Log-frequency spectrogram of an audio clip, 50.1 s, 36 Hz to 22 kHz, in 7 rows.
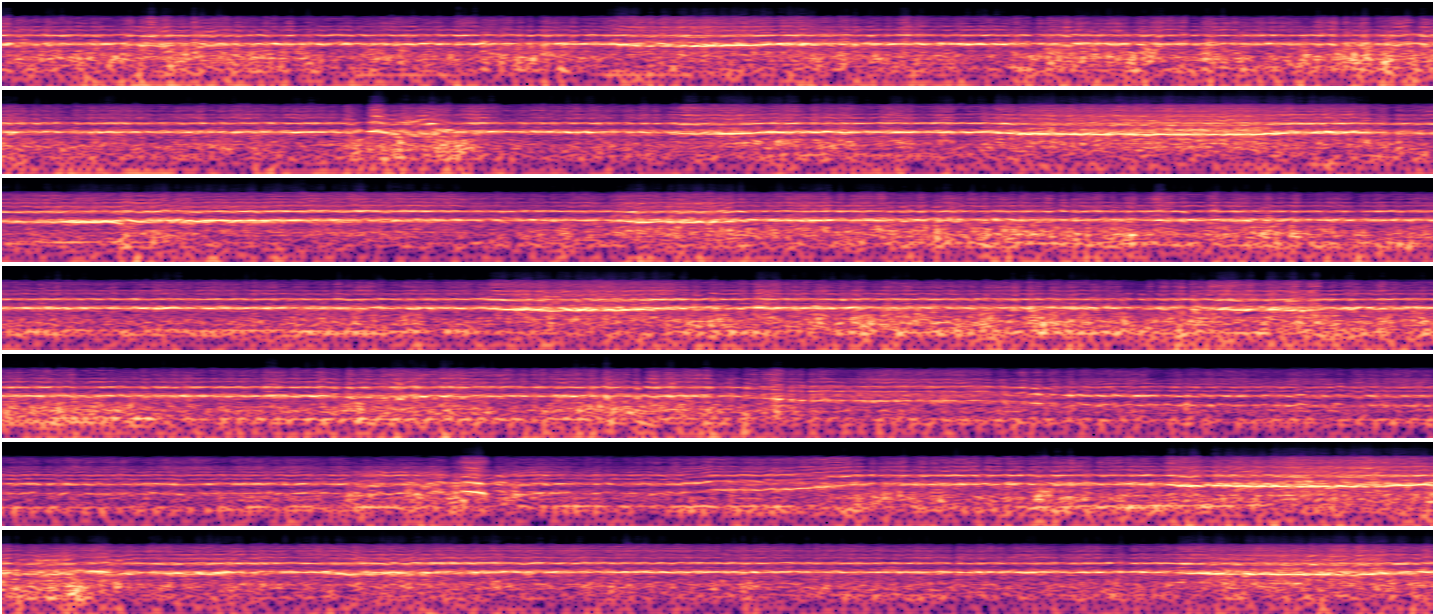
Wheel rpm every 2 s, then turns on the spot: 230, 230, 230, 230, 230, 230, 220, 220, 230, 230, 230, 230, 230, 230, 230, 230, 190, 120, 110, 130, 220, 220, 220, 230, 220.
none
